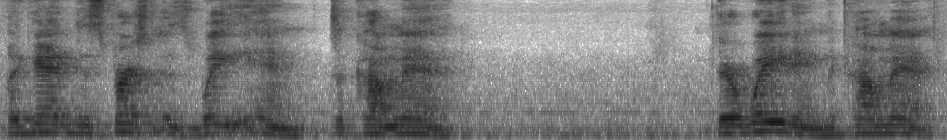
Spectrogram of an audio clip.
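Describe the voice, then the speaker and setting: A tarot reader giving a live reading, emphatic and repetitive, slightly raspy from a cold. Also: medium pitch, moderate pace, roomy sound, slight background noise, low-quality recording. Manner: emphatic, repeats phrases, frequent "okay?" and "all right?".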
